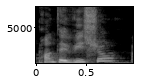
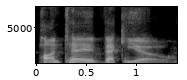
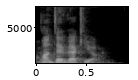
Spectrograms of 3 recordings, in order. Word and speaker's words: Ponte Vecchio: I believe I'm pronouncing that wrong, but whatever. – Ponte Vecchio. – Ponte Vecchio. Thank you. Ponte Vecchio. I tried to add a little bit too much to it, is what happens.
